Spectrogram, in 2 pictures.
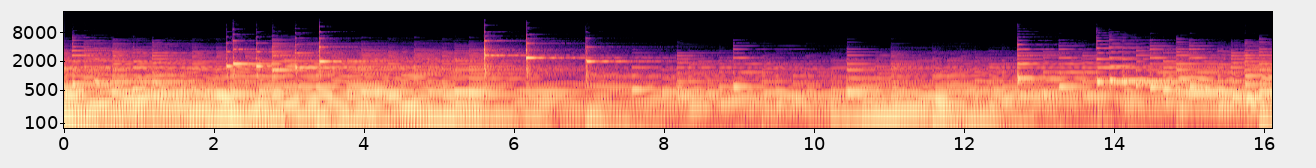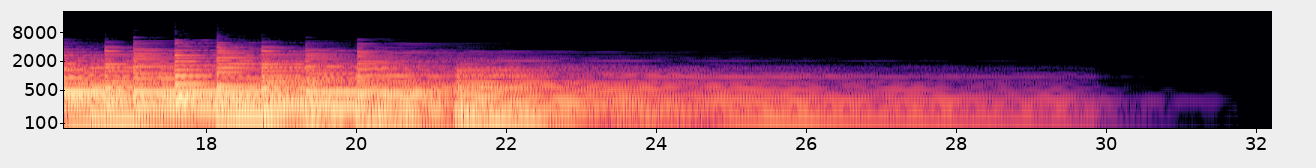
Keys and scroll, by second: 2.0 Escape, 7.3 F2, 10.5 F3, 13.2 ctrl+g, 13.6 F2, 18.2 ctrl+g, 19.7 ctrl+g, 20.3 c, 20.7 Escape, 20.8 F2, 23.6 F3, 24.6 Escape, 25.9 shift+Page_Up, 26.3 Escape, 29.1 shift+F2, 29.9 F9, 31.9 F3.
